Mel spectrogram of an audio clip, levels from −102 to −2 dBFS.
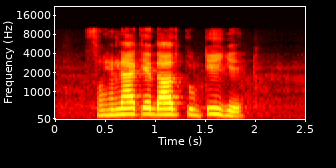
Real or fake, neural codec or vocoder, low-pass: fake; autoencoder, 22.05 kHz, a latent of 192 numbers a frame, VITS, trained on one speaker; 9.9 kHz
